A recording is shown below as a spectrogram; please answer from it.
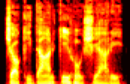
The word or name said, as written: होशियारी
